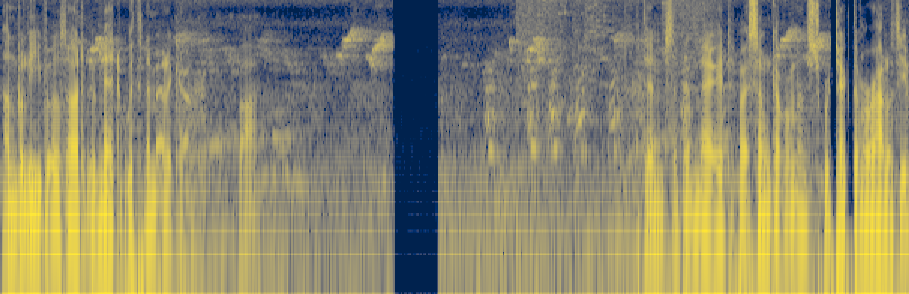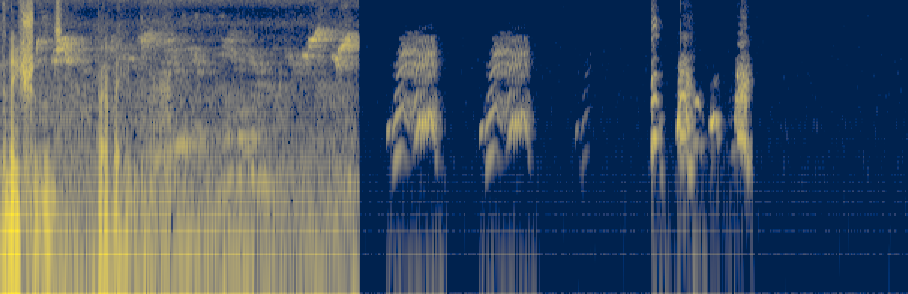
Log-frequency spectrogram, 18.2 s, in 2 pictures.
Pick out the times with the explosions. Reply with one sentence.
The explosions can't be heard in this clip.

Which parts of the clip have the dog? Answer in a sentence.
The dog can be heard from 4.8 to 7.2 s and from 15.6 to 16.6 s.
